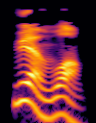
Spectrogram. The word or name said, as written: 愿望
